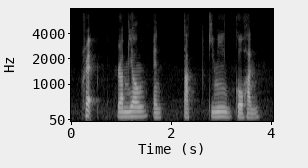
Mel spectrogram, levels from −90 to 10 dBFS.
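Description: No technical faults are audible.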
